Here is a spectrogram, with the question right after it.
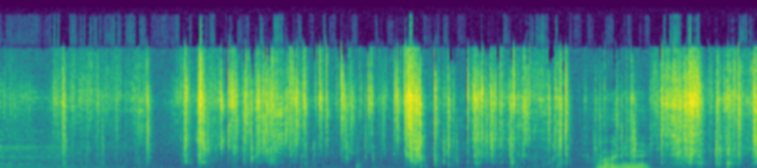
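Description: Pokémon booster pack foil crinkles and tears in bursts of sharp rustling close by, with a person speaking intermittently over the handling.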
